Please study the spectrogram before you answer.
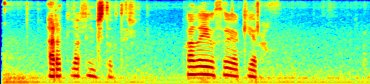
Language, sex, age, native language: Icelandic, female, 20-29, Icelandic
